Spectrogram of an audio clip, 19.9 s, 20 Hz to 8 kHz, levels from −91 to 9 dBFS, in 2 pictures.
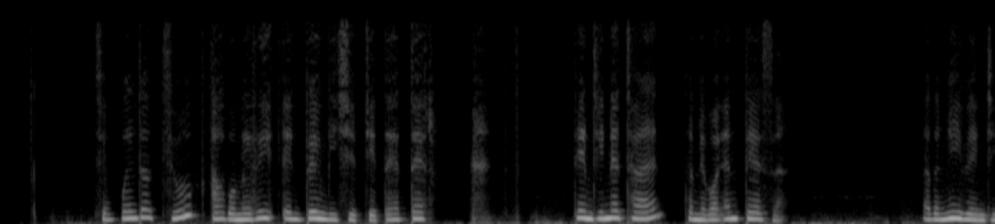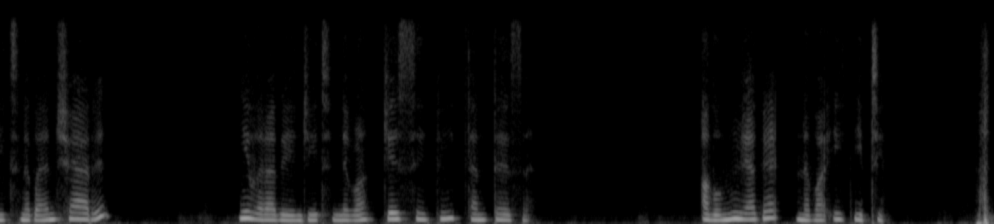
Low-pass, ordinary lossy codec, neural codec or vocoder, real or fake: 7.2 kHz; none; codec, 16 kHz, 0.5 kbps, FunCodec, trained on Chinese and English, 25 frames a second; fake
